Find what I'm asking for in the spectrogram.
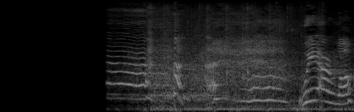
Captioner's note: host shouting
